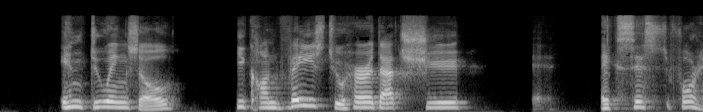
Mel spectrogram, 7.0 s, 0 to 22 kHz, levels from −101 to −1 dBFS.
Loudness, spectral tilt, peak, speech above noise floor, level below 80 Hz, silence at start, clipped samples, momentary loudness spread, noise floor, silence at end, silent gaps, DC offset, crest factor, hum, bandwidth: -27 LUFS; -5 dB/octave; -8 dBFS; 59 dB; -74 dBFS; 0.6 s; under 0.1%; 10 LU; -85 dBFS; 0 s; none; under 0.1%; 18 dB; none; 12.5 kHz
